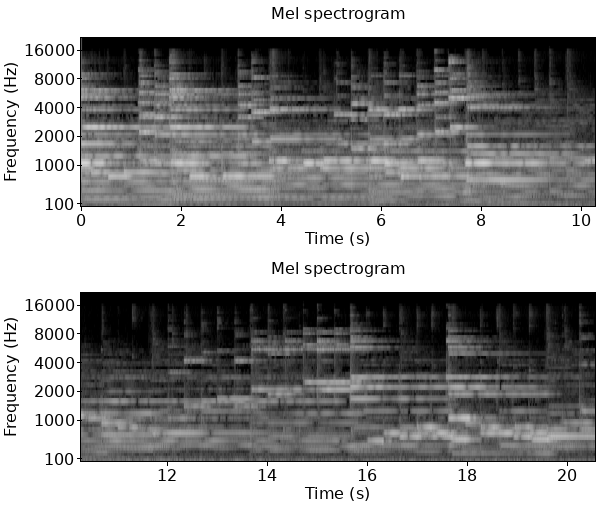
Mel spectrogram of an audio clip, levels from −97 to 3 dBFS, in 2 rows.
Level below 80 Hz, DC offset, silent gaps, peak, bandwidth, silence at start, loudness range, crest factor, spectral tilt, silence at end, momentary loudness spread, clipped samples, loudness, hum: -60 dBFS; under 0.1%; none; -8 dBFS; 16 kHz; 0 s; 14 LU; 20 dB; -0.5 dB/octave; 0 s; 17 LU; under 0.1%; -25 LUFS; none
